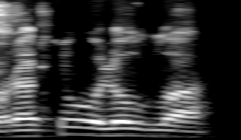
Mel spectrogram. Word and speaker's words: Rasulullah: Because of the fatha preceding the Allah, it is pronounced with a full mouth. And then the next examples is with a dhamma. So Rasulullah.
